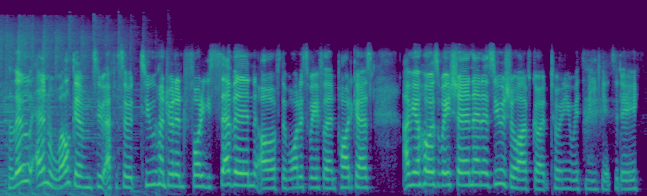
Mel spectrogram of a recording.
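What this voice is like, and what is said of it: Polished talk show host delivery. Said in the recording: “I sound like a talk show host today, right?”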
